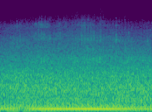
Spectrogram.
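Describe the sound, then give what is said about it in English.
A steady, dense roar of city traffic with a low engine hum running through it, loud and continuous for the whole moment, with no voices. “While the sound of traffic may be expected in a city, Walker says it shouldn't be an issue that disrupts people's quality of life.”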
